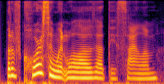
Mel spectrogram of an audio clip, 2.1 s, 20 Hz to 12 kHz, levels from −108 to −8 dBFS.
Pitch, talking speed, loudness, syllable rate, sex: 205 Hz, 320 wpm, -18 LUFS, 8.0 syllables/s, female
